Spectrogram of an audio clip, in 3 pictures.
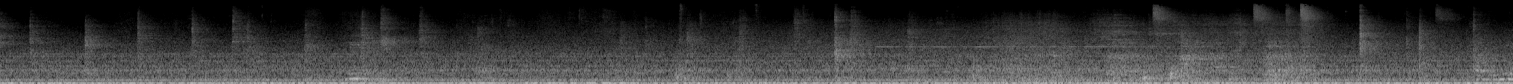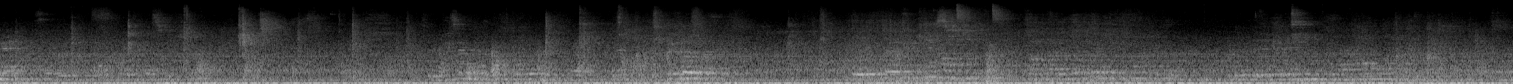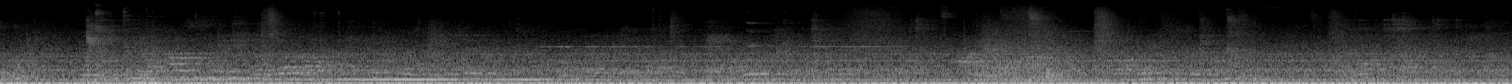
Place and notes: Place de Paris, Lyon, France - Couloir de parking SNCF Vaise
Dans les couloirs dune parking SNCF à Lyon Vaise (9e).
17 November 2017, ~18:00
